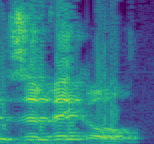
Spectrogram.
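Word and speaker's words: Zwickel: Zawickle, yeah, I'm supposed to pronounce it Zawickle.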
